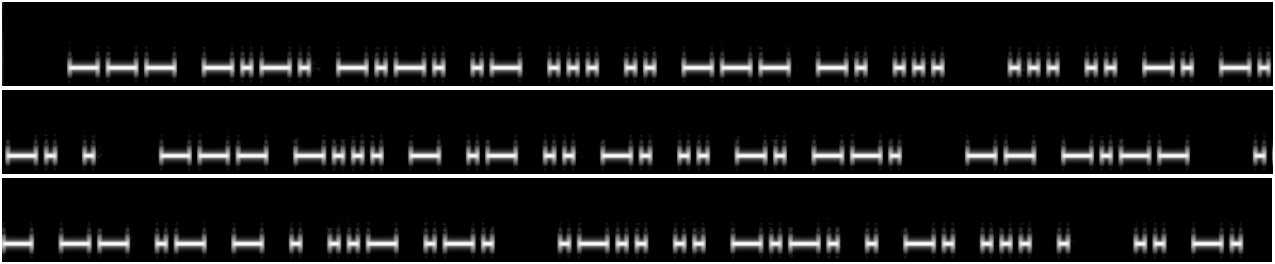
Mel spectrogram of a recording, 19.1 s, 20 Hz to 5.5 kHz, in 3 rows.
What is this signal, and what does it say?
Morse code, heard as a keyed tone, about 25 wpm, 600 Hz. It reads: OCCASIONS SINCE OBTAINING MY AMATEUR LICENSE IN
